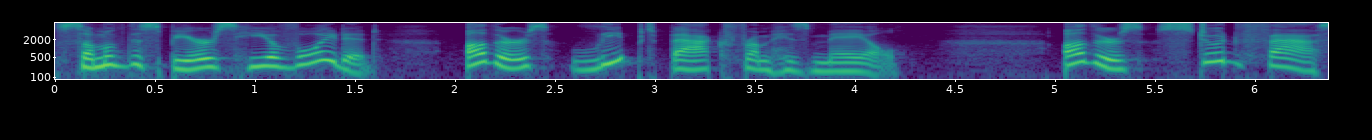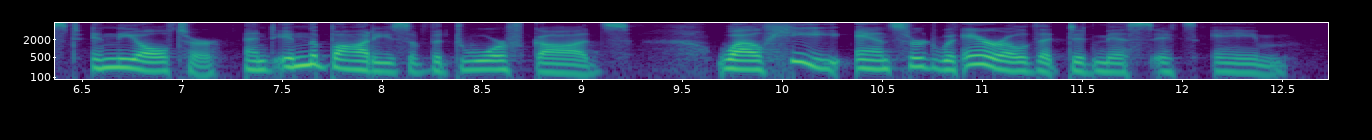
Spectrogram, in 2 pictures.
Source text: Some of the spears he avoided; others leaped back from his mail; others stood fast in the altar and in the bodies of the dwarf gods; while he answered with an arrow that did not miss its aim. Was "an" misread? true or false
true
